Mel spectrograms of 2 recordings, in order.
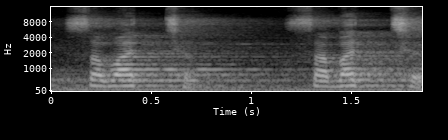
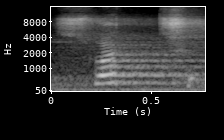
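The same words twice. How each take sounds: First: स्वच्छ split as "स-वच्छ" with an extra vowel; wrong pronunciation. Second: स्वच्छ with a tight "स्व" cluster, no extra vowel; correct pronunciation. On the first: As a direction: read स्वच्छ wrongly as "सवच्छ". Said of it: "स्वच्छ तो नहीं बोलते बच्चों". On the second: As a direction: say स्वच्छ cleanly as one syllable cluster. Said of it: "हम क्या बोलते हैं?". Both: Shown as a demonstration.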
